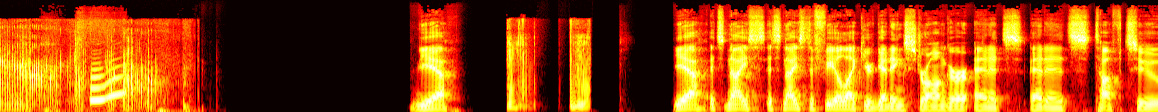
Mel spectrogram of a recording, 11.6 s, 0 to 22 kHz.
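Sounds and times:
buzzy fart sound effect: 0.0s - 2.0s, 5.1s - 6.0s
speech: 4.2s - 4.6s, 6.8s - 11.5s.

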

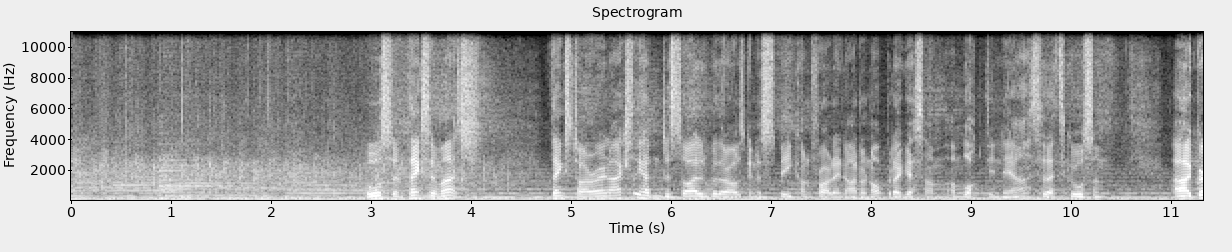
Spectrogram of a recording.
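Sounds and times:
crowd applauding: 0.0s - 7.2s
speech: 3.0s - 4.2s, 4.8s - 11.3s.

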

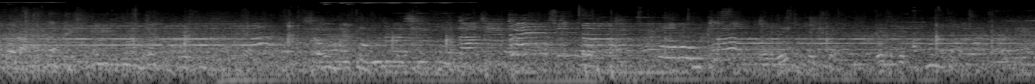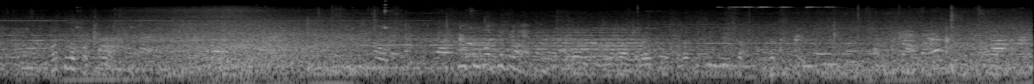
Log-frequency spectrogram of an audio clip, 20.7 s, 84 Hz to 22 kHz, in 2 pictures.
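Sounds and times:
passing traffic on a street in Shanghai: 0.0s - 20.6s
steady chatter on a street in Shanghai: 0.0s - 20.6s.

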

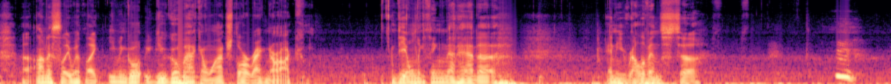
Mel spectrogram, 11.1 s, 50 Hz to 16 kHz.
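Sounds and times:
speech: 0.3s - 3.9s, 4.9s - 6.5s, 7.6s - 8.8s, 10.4s - 10.8s
person yawning with a voiced downward-sliding groan: 10.4s - 10.9s.

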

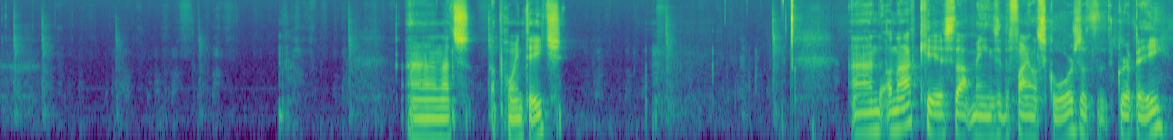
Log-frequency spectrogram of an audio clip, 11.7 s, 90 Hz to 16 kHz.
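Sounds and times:
writing by hand with scratchy strokes: 0.6s - 3.5s, 9.6s - 11.7s
speech: 4.0s - 5.7s, 8.6s - 11.7s.

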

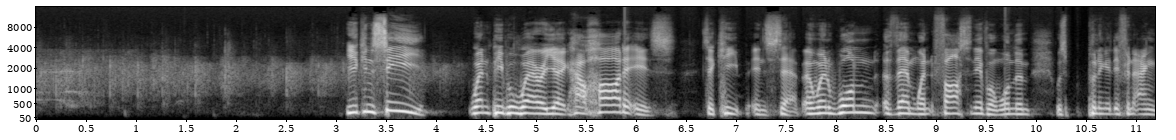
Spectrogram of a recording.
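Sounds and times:
crowd clapping: 0.0s - 4.8s
speech: 3.1s - 11.1s.

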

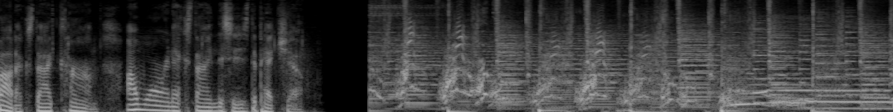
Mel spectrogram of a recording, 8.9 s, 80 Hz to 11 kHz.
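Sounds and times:
speech: 0.0s - 3.1s
dogs barking: 3.7s - 7.4s
bouncy holiday tune with steady beat and jingly backing: 3.7s - 8.9s.

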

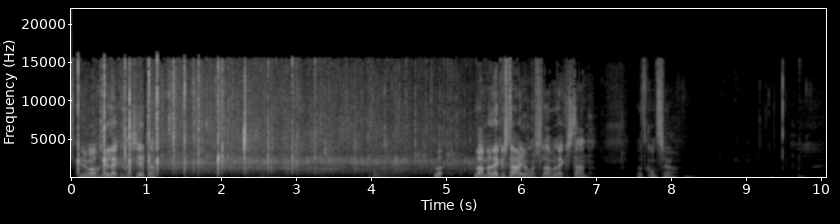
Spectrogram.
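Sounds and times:
audience applause: 0.0s - 6.1s
speech: 0.1s - 1.5s, 4.8s - 7.0s, 7.6s - 8.2s.

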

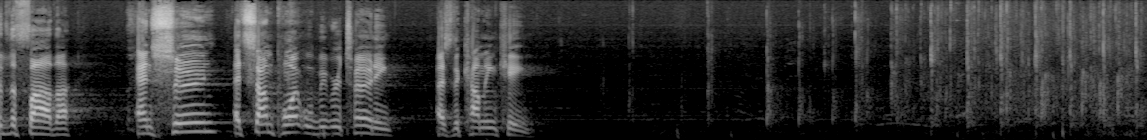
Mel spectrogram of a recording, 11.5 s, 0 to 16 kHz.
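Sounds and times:
speech: 0.0s - 0.8s, 1.4s - 5.4s
faint low hum: 0.0s - 11.4s
audience applause: 7.9s - 11.4s.

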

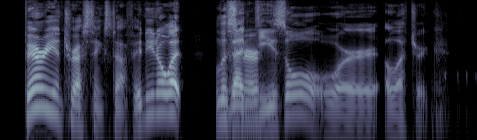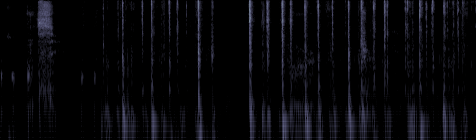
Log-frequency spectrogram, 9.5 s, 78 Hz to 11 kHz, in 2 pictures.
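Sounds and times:
speech: 0.2s - 4.5s, 5.2s - 5.4s
rapid typing on a computer keyboard: 5.8s - 9.5s.

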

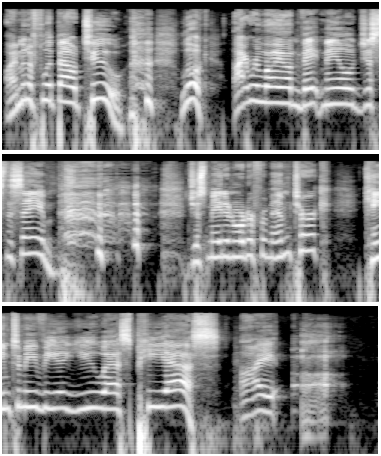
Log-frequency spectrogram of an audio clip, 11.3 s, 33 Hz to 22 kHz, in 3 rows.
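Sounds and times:
speech: 0.0s - 10.9s
loud croaking burp: 10.4s - 11.2s.

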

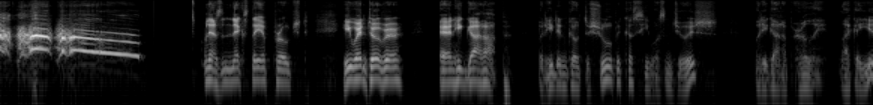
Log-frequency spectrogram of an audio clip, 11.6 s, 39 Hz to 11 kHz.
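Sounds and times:
rooster crowing: 0.0s - 1.9s
speech: 2.7s - 11.6s.

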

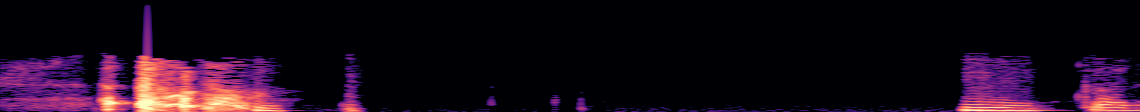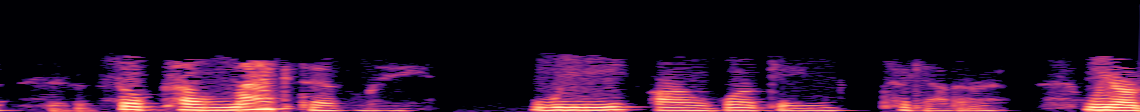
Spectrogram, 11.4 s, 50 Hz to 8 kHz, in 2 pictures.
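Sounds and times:
person coughing: 0.5s - 1.4s
speech: 1.2s - 1.8s, 4.8s - 7.8s, 8.4s - 11.3s.

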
